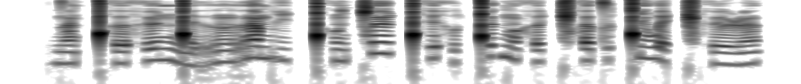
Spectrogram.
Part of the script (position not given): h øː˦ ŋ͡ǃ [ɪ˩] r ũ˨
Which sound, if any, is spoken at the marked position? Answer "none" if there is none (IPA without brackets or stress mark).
ɪ˩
